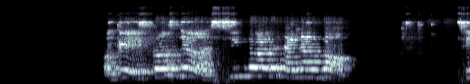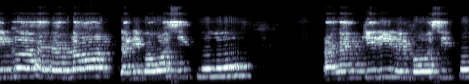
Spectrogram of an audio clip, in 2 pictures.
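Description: A young woman speaks steadily over an online call.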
